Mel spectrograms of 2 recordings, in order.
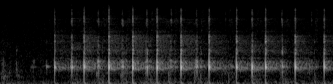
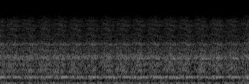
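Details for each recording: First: Viewer's car towed in with coolant in oil, told blown head gasket: cooling system pressurized with pump, dipstick removed; frying-egg sizzling, bubbling from oil dipstick tube, quick wet popping about four a second, absent once pressure drops; internal coolant leak into crankcase. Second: Viewer's car with coolant in the oil, said to have a blown head gasket, cranking in clear-flood mode during a combustion-leak test: even, steady compression cadence, and no combustion gas is detected in the coolant; normal cranking compression.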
